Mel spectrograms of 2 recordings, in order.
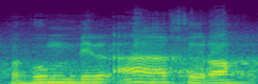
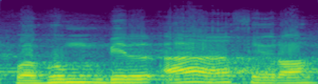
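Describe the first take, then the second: No difference in how they are said.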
